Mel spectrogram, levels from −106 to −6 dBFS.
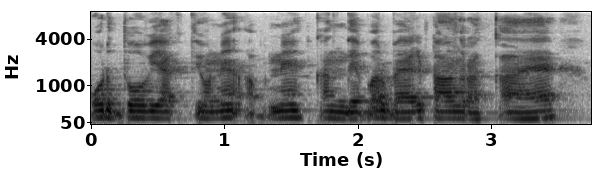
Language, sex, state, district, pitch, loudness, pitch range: Hindi, male, Uttar Pradesh, Shamli, 130 Hz, -16 LUFS, 125-135 Hz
